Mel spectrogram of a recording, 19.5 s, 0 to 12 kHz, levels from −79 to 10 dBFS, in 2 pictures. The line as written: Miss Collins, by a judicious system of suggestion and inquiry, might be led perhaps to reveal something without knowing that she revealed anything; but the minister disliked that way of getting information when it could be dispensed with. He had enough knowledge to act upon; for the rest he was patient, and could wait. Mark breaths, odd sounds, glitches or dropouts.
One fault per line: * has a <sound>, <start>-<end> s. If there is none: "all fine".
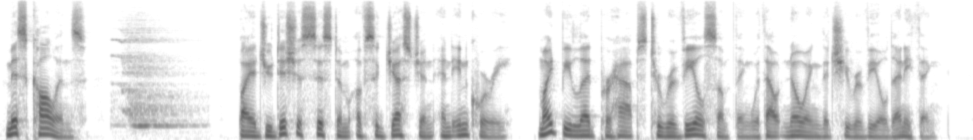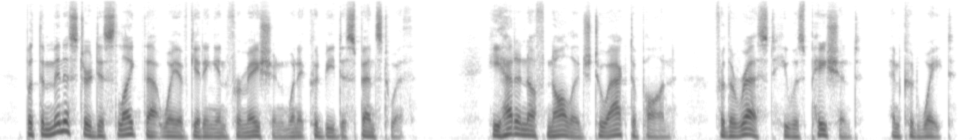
* has a squeak, 1.1-2.1 s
